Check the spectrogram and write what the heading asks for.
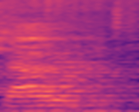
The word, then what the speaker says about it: Shirah: We brought him to preach for us this morning, Brother Andrew Shirah. Did I say that right? Shirah? Okay. I said it right the second time. I didn't say it right the first time.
